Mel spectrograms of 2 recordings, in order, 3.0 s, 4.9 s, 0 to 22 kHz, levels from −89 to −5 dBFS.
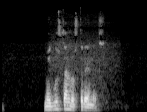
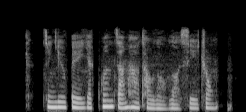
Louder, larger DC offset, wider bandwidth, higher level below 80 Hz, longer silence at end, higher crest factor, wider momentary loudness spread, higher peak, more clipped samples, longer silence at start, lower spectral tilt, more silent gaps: first, -20 LUFS vs -29 LUFS; neither; first, 15 kHz vs 8 kHz; about the same, -64 dBFS vs -66 dBFS; first, 0.9 s vs 0.3 s; about the same, 20 dB vs 16 dB; about the same, 20 LU vs 18 LU; first, -2 dBFS vs -14 dBFS; neither; first, 0.9 s vs 0.5 s; about the same, -6.5 dB/octave vs -5.5 dB/octave; second, none vs 0.69-0.85 s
